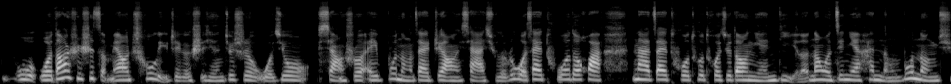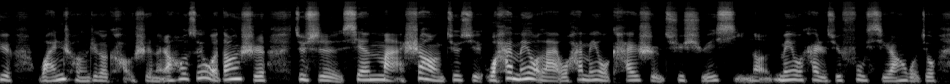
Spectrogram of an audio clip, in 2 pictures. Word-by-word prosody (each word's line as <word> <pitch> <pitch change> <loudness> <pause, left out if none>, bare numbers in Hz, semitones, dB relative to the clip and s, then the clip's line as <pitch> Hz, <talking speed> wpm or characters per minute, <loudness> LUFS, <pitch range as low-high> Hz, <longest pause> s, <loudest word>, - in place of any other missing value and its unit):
我 220 -1 -1
我 205 0 +3
当 290 +5 +7
时 265 - -2
是 275 +2 +1
怎 235 - -4
么 235 - -3
样 200 0 +5
处 260 +4 -3
理 - - -5
这 180 -2 -8
个 165 +1 -7
事 175 - -1
情， 170 0 -6
就 220 - -5
是 210 -2 -3
我 165 -2 -4
就 200 +3 -3
想 - - +2
说， 190 +1 -1
诶， 195 0 -2
不 250 +6 -6
能 185 -6 -1
再 190 -2 +2
这 185 +3 -6
样 175 -2 +2
下 160 -3 0
去 175 - -5
了， - - -5
如 240 +8 -4
果 210 -4 +2
再 230 0 +4
拖 230 +1 -4
的 225 -1 +2
话， 220 -3 +6 0.3
那 230 -2 +5
再 220 0 +4
拖 210 0 -4
拖 215 +1 -6
拖 210 0 -4
就 205 0 -3
到 200 -1 +5
年 185 0 -1
底 195 -1 -7
了， - - -5
那 210 +1 +2
我 205 -2 +2
今 220 +3 -1
年 200 -2 0
还 215 +3 -5
能 165 -4 -4
不 275 +1 +1
能 185 -7 +1
去 195 -1 -3 0.2
完 185 +6 +2
成 155 -10 -4
这 190 - -7
个 170 - -3
考 - - -9
试 - - -3
呢？ - - -8
然 - - +3
后 250 +1 -2
所 285 +5 -3
以 - - 0
我 290 - +3
当 240 +4 +5
时 190 -5 +1 0.3
就 230 - -1
是 185 -8 +1
先 210 -2 +4
马 205 -3 +2
上 220 -11 +3
就 210 -1 -5
去 190 -3 -3
我 195 - +4
还 285 +7 +3
没 245 0 +5
有 250 -3 +5
来， 170 -3 +2
我 170 - -3
还 215 - -3
没 200 -1 -2
有 190 - -1
开 190 +1 -2
始 - - 0
去 195 - -6
学 180 0 -4
习 255 +6 +1
呢， - - -4 0.2
没 200 -1 0
有 210 -1 -1
开 205 0 -2
始 160 - -5
去 185 +4 -5
复 200 +2 -7
习， 180 -3 -3
然 155 -1 -1
后 185 - -3
我 165 - -8
就 170 -1 -6
200 Hz, 320 characters per minute, -24 LUFS, 180-220 Hz, 0.3 s, 当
